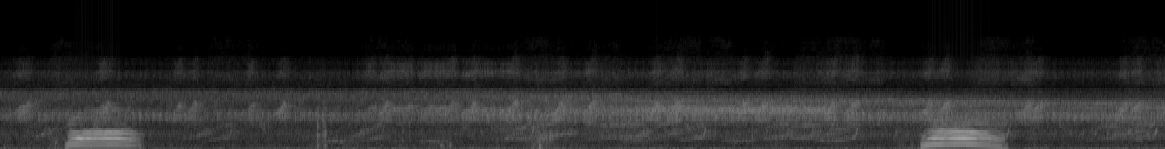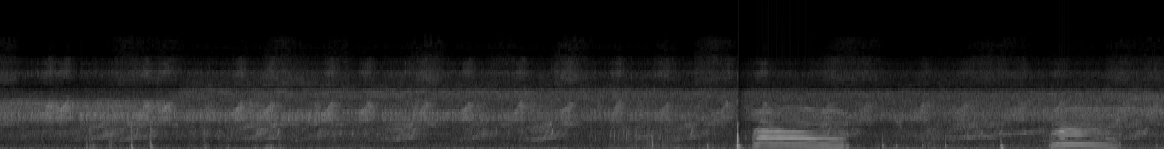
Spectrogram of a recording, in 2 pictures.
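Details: Brown female stray cat in Japan meowing while being petted outdoors. Four short, clear meows with a slight downward bend, spaced several seconds apart, over a steady high insect drone.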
